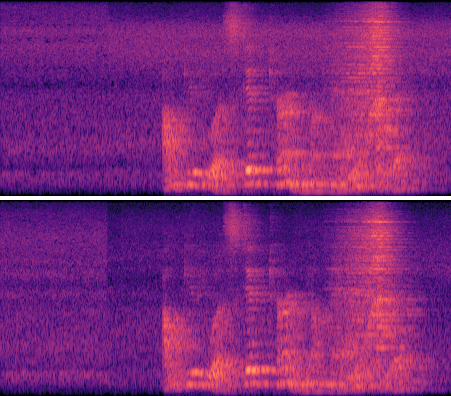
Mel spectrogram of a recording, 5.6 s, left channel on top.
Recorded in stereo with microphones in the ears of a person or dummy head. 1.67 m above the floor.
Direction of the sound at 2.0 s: 20° left (ahead or behind).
